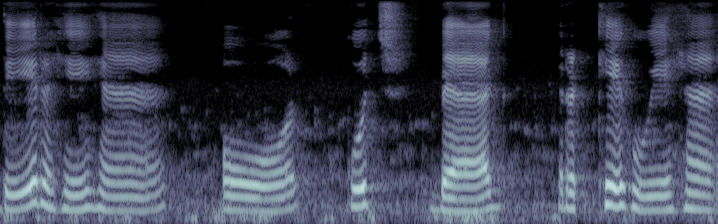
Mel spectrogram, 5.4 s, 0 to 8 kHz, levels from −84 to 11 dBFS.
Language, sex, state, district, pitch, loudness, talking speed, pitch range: Hindi, female, Punjab, Pathankot, 200 Hz, -16 LUFS, 100 wpm, 185-220 Hz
